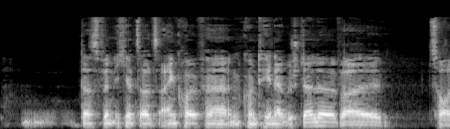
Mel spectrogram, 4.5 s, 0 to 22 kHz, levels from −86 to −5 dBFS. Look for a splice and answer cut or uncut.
cut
